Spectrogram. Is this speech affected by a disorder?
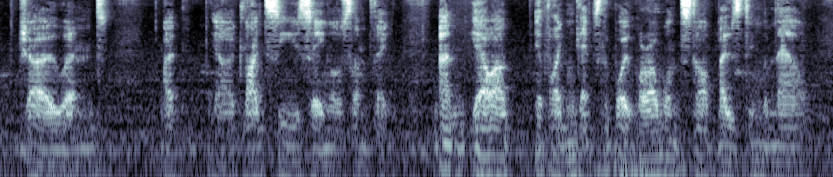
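Yes: laryngectomy; terminal stage 4 cancer, radiotherapy, radioiodine, three surgeries.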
